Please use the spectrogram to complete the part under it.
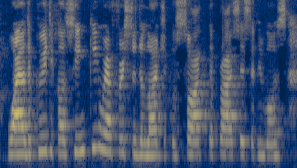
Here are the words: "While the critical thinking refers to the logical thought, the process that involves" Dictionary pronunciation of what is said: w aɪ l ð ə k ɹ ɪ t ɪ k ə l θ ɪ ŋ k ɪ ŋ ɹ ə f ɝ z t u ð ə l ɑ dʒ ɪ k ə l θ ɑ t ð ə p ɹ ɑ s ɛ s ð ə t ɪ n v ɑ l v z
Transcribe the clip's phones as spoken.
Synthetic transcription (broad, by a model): w aɪ l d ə k ɹ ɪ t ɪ k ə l s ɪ ŋ k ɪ ŋ ɹ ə f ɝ s t u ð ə l ɑ dʒ ɪ k ə l s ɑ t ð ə p ɹ ɑ s ɛ s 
